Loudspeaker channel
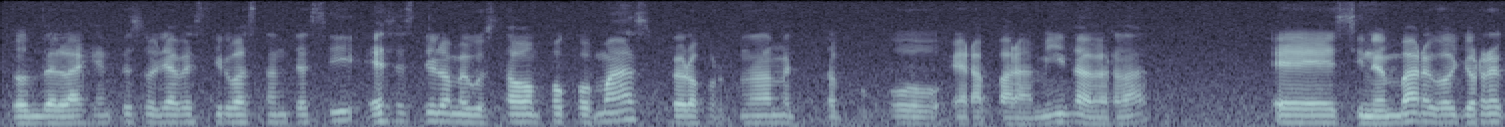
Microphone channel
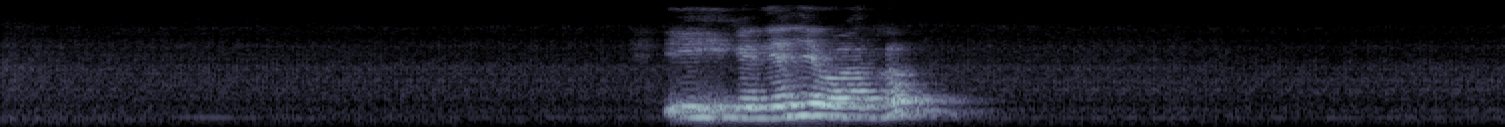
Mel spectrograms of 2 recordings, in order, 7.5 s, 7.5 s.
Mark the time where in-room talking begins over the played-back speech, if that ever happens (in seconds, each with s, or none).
3.3 s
